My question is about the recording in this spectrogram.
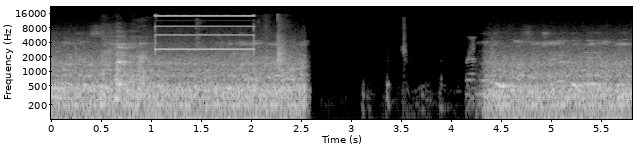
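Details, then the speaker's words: Multimeter continuity test on the armature of a DC 775 motor (rated 11.8 V, not running due to a worn carbon brush): steady high beep across commutator segments, connection intact, no open winding. "এই আর্মেচারগুলো check করার ক্ষেত্রে কিন্তু আপনারা সবাই সাউন্ডটা শুনতে পেলেন। অর্থাৎ বোঝা যাচ্ছে যে এখানেও কিন্তু কোন জায়গায় মানে কানেকশন বিচ্ছিন্ন নেই।"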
